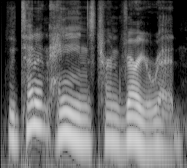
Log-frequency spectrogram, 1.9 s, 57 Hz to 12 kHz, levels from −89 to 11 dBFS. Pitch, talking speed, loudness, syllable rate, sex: 145 Hz, 160 wpm, -14 LUFS, 6.0 syllables/s, male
